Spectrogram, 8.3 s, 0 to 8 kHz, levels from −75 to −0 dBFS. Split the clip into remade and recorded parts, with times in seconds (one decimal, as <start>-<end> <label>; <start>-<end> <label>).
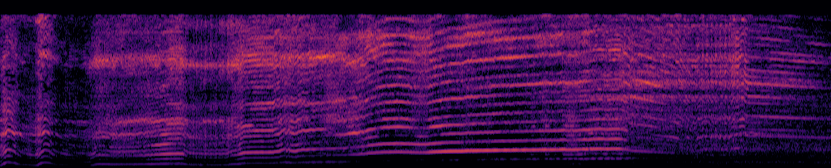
0.0-0.9 recorded; 0.9-5.9 remade; 5.9-8.3 recorded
